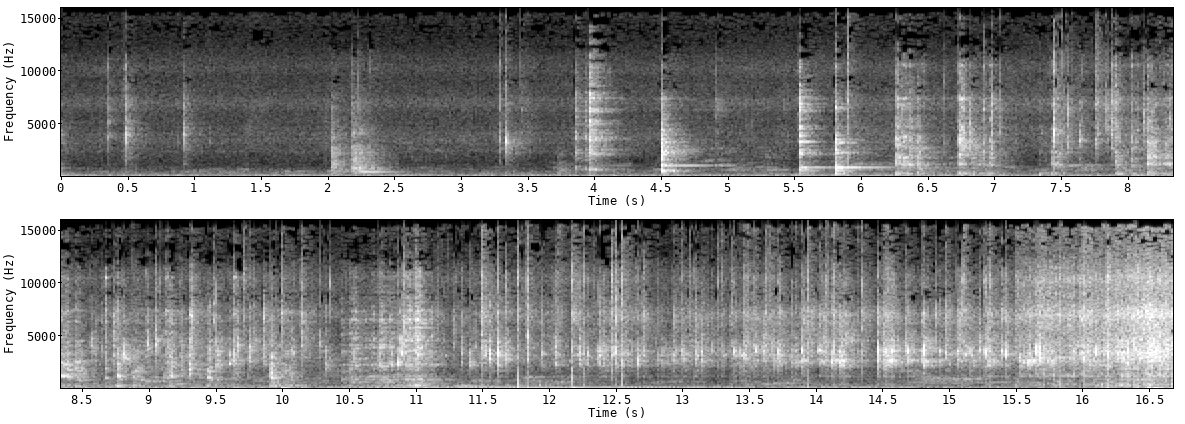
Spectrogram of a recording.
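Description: Seeds sizzle and crackle in hot oil.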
